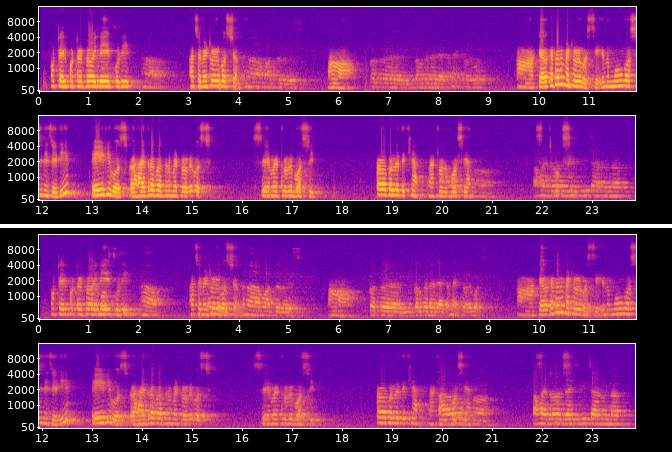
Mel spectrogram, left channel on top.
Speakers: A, on the left; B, on the right.
A: ହୋଟେଲ ଫୋଟେଲ
B: ରେ
A: ରହିଲେ
B: ବସିଛି
A: କୋଉଠି
B: ହଁ
A: ଆଚ୍ଛା ମେଟ୍ରୋରେ
B: ମେଟୋରେ
A: ବସିଛନ୍ତି
B: ହଁ ମଟୋରେ ବସିଛି
A: ହଁ
B: କଟ କଲକ ଟାରେ ଏକା ମେଟ୍ରରେ ବସି
A: ହଁ କଲକଟା ତ ମେଟ୍ରୋରେ ବସଚି ମୁଁ ବସନି ସେଡି ଏଇଠ ବସ୍ ହାଇଦ୍ରାବାଦ ର ମେଟ୍ରୋ ରେ ବସିଛି ସେ ମେଟ୍ରୋ ରେ ବସିନି କେତେବେଳ ଗଲେ ଦେଖିବା ମେଟ୍ରୋରେ
B: ଆଉ
A: ବସିବା।
B: ହଁ ଆଉ
A: ସେଠି
B: ହାଇଦ୍ରାବାଦ
A: ବସିବା।
B: ଯାଇଥିଲି ଚାରି ମିନ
